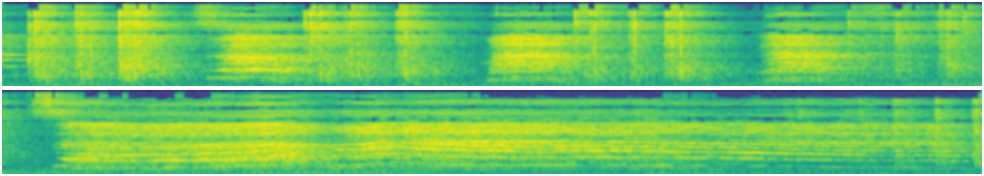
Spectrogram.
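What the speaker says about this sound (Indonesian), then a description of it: "Tepuk semangat." Classroom children clap the rhythmic 'tepuk semangat' cheer, several sharp clap bursts in a patterned rhythm over about five seconds, followed by a teacher's voice speaking over the room.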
